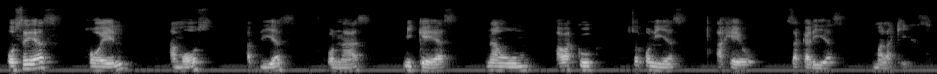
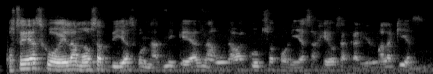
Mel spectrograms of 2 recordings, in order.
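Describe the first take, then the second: First: Each name set apart with a pause; one name at a time, carefully; slow recitation. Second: Brisk run through the names; quick recitation. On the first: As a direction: pastor slows the list so the class can follow. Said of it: "mientras más despacio lo hagan". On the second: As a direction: rattle the list off fast. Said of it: "Eso es rapidito". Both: Shown as a demonstration.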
